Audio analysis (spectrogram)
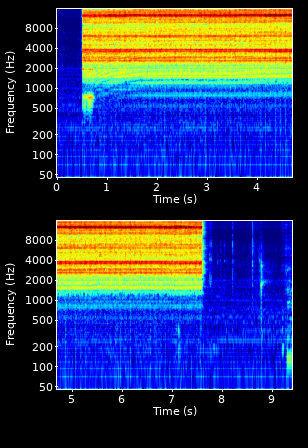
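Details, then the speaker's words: Vanguard Smoke Sonic smoke alarm, powered on: a harsh steady buzz for about seven seconds instead of the expected squeal. Owner suspects it is dying; the outlet may also be bad. Abnormal alarm tone. "it's not supposed to sound like that actually I don't think it's supposed to like maybe that is yeah it's not supposed to do that but you got like I think it's supposed to have a squeal or sound to it not a buzzer but I think that's just it dying out"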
